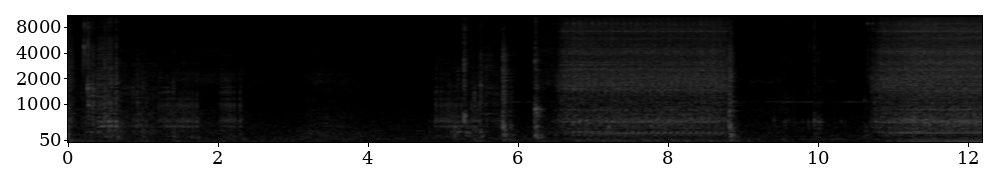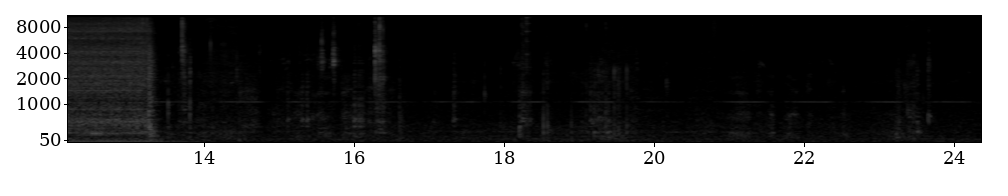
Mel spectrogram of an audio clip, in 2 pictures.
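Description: A sewing machine stitches quilt flying geese units in two loud sustained bursts of motor whir, each several seconds long, with quieter handling clicks and thumps between and after.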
